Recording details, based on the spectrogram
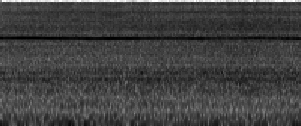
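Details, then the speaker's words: Dental high-speed handpiece cutting a canine preparation for a porcelain-fused-to-metal crown, blending the chamfer with the shoulder, burr end kept at the margin: steady high-pitched whine, running continuously. "Okay, so I'm trying to blend the chamfer together while I'm getting rid of the ski jump with the shoulder. And again, the end of the burr should be at the margin all the time."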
